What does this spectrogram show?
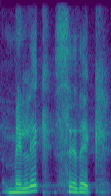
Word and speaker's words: Melquisedec: Melquisedec. Hay quienes lo pronuncian Melecedec, Melquisedec. Hay cuatro atributos de ese hombre.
